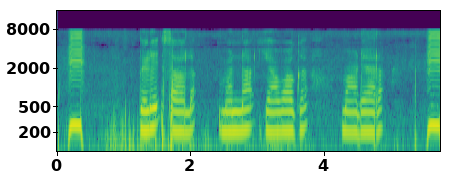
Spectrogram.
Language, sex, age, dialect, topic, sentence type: Kannada, female, 25-30, Dharwad Kannada, banking, question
